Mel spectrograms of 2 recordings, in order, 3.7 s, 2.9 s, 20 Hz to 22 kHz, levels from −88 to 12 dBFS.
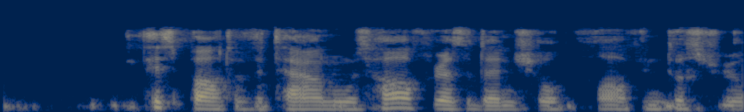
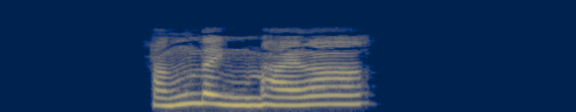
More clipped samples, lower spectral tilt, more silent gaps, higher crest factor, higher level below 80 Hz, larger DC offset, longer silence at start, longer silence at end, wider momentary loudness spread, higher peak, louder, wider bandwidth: neither; second, -3 dB/octave vs -4.5 dB/octave; neither; about the same, 20 dB vs 16 dB; about the same, -70 dBFS vs -70 dBFS; neither; second, 0.05 s vs 0.75 s; second, 0 s vs 1.05 s; about the same, 9 LU vs 9 LU; second, -12 dBFS vs -4 dBFS; second, -32 LUFS vs -17 LUFS; about the same, 8.4 kHz vs 7.8 kHz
